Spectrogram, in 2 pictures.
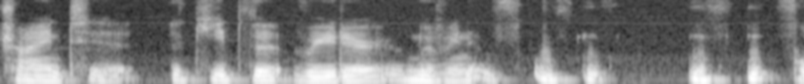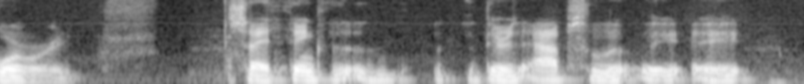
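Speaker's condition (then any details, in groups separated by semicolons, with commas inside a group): Stutter; long hidden; still stutters, no cure; blocking, no stuttering when singing; repeated sounds, prolonged sounds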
